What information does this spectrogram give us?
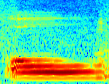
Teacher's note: प्लुप्त स्वर के उच्चारण में दीर्घ स्वर से भी अधिक समय लगता है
